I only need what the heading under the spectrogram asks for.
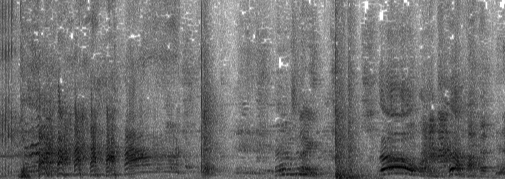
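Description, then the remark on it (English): A person vocally imitates a fart, a string of buzzy, wavering mouth noises broken by a couple of sharp, smacking pops, with laughing tones mixed in. “Or did it go like this?”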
